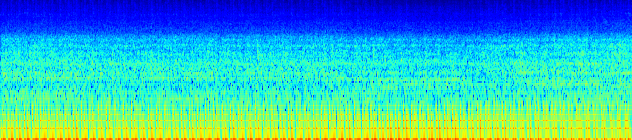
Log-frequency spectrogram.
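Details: Yamaha Super Tenere twin motorcycle: slow, even low thumping at about three beats a second, steady and smooth with no clatter. Normal idle.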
